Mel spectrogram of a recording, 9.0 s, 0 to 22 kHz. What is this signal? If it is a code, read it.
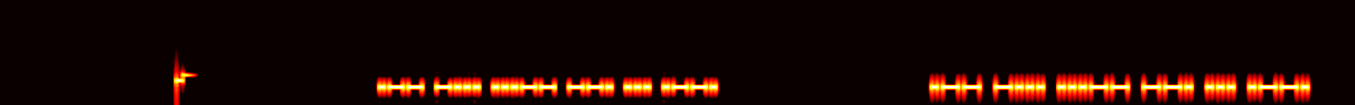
Morse code, heard as a keyed tone, about 32 wpm, 700 Hz. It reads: WB3GSP WB3GSP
